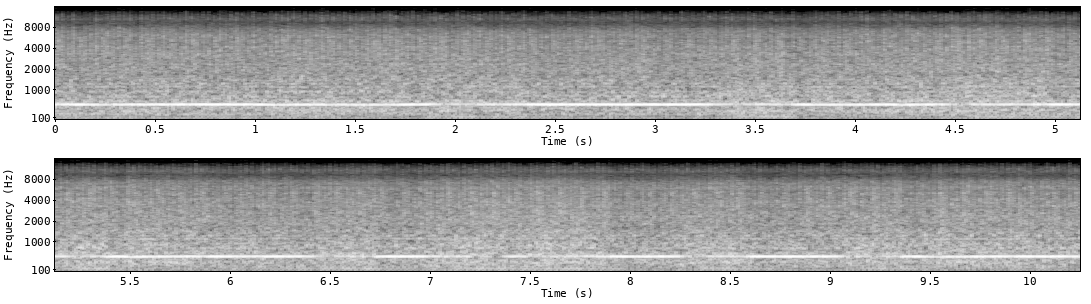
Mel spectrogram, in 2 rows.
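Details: Bobcat 632 engine rebuilt with new piston and rings to fix blow-by: even, steady idle with a constant hum throughout and no tapping, puffing or irregular beats; the engine sounds healthy.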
